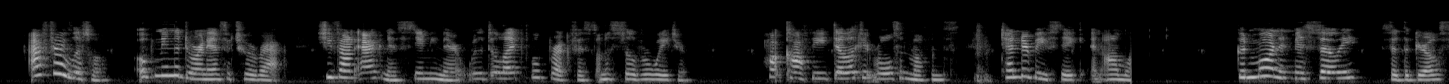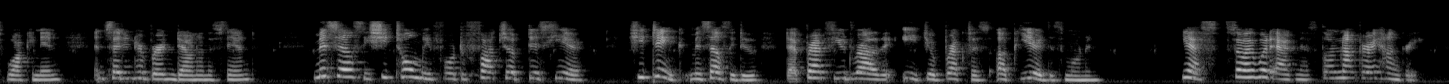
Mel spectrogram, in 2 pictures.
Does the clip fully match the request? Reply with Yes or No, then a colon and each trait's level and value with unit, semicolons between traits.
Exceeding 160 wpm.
Yes: average, 180 wpm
